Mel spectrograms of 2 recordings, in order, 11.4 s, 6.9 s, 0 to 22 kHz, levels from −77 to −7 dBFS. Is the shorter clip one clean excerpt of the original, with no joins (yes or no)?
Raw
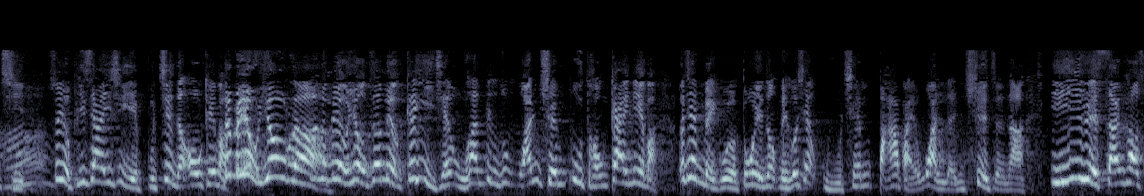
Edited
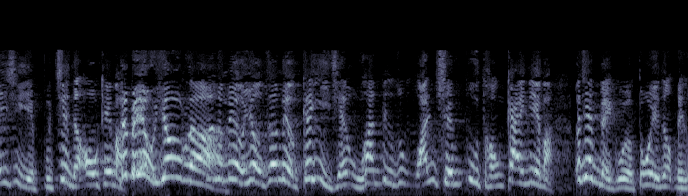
yes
